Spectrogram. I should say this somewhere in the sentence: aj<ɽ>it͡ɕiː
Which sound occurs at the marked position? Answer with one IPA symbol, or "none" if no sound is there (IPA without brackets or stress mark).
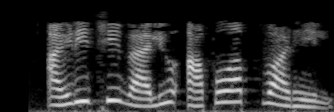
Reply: ɽ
